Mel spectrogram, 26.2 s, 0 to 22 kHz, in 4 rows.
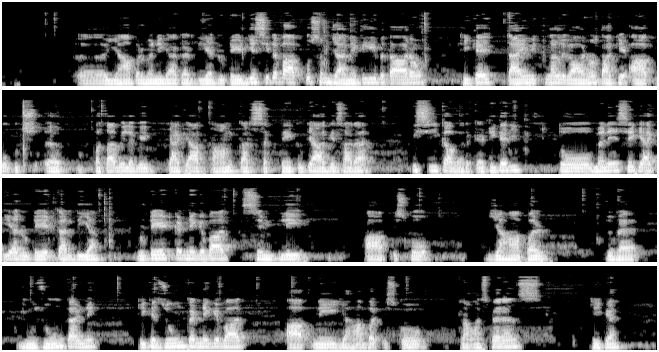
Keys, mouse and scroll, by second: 4.1 ctrl+z, 5.1 click, 6.0 ctrl+z, 7.4-12.9 drag, 12.9-26.2 drag.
